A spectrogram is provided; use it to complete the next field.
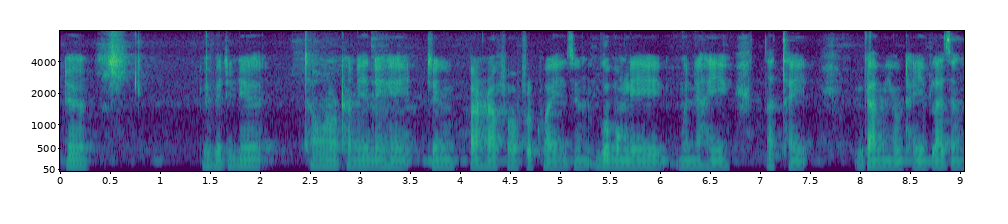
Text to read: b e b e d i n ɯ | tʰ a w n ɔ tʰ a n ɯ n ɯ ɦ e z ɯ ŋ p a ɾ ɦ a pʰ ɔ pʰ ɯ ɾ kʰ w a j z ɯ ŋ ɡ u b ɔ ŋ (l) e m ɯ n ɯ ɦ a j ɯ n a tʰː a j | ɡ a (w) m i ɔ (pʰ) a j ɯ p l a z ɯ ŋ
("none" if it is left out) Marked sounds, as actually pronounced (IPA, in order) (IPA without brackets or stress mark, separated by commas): l, none, tʰ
